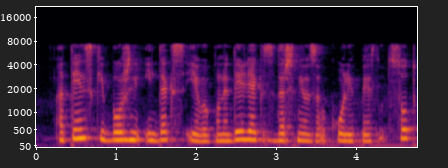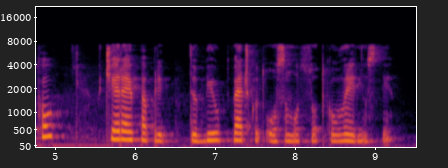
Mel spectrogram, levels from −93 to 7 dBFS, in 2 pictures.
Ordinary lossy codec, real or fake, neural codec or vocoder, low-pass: none; fake; codec, 16 kHz, 16 kbps, FunCodec, trained on LibriTTS, 50 frames a second; 7.2 kHz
